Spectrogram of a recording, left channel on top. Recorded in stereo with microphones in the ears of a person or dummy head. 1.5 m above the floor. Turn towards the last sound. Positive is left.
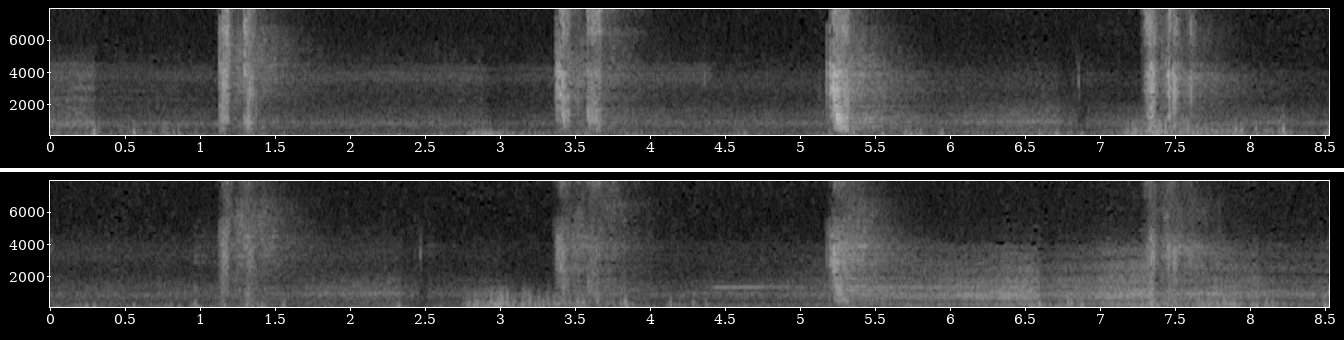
turn(degrees=45)  # may be behind; listen again after turning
